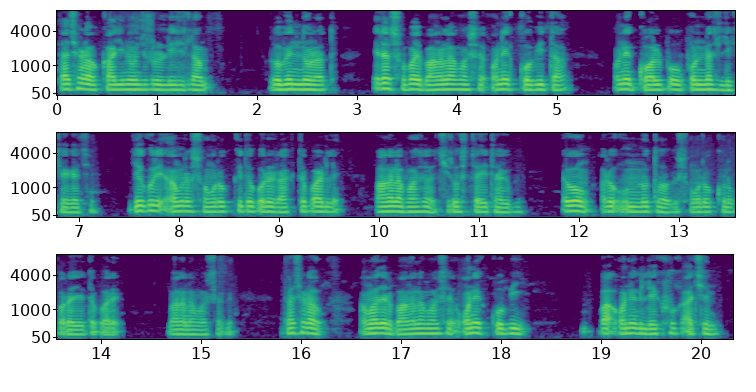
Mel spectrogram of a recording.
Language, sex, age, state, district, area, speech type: Bengali, male, 18-30, West Bengal, North 24 Parganas, rural, spontaneous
